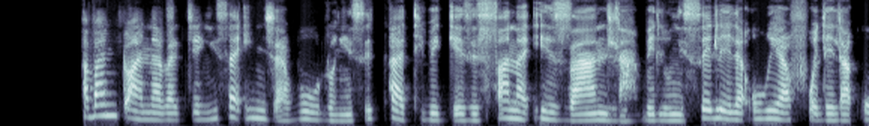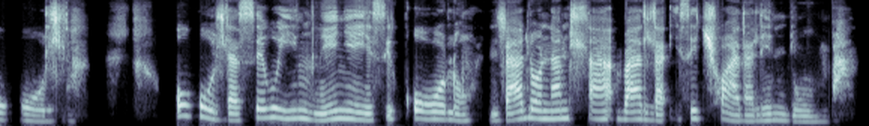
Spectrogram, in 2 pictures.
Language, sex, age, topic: North Ndebele, female, 25-35, health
